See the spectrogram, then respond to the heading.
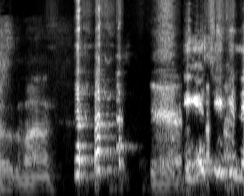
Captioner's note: laughing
